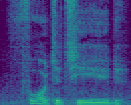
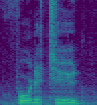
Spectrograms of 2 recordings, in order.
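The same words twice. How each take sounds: First: It is said in a British accent. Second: It is said in an American accent.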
